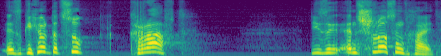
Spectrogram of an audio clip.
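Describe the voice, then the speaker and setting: A man with a high voice preaches a fervent sermon, stressing and repeating his points. His German phrasing sounds slightly non-native. A long reverb trails each phrase, as in a church hall. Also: expressive, takes it slowly, a bit bright. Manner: impassioned, emphatic preaching with repetitions.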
